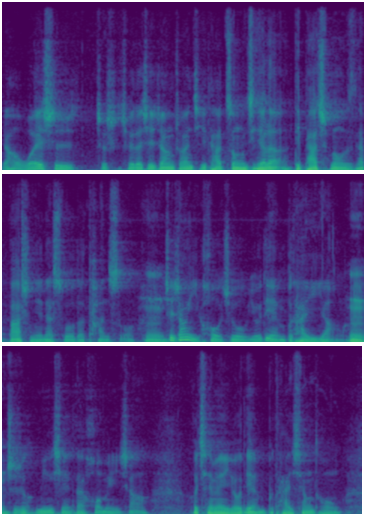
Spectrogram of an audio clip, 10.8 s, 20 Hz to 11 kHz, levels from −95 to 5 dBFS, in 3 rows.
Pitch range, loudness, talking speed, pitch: 100-115 Hz, -34 LUFS, 385 characters per minute, 110 Hz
